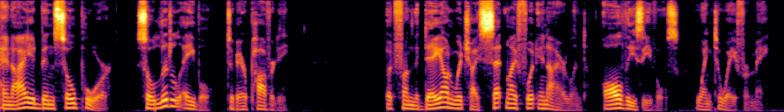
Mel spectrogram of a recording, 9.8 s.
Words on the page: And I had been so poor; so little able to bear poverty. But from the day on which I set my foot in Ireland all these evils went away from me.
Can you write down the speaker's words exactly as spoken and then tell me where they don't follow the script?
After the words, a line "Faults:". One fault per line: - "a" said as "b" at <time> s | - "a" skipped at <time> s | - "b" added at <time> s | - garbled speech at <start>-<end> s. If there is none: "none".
And I had been so poor; so little able to bear poverty. But from the day on which I set my foot in Ireland all these evils went away from me.
Faults:
none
